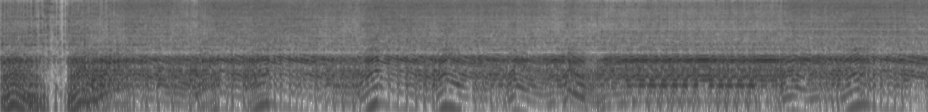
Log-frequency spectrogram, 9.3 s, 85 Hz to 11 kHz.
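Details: McCulloch Power Mac 320 Auto-Sharp two-stroke chainsaw, carburetor recently loosened: high-pitched revs surge and sag unevenly instead of holding steady; poor running from carburetor pulse hose found disconnected.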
